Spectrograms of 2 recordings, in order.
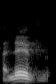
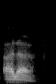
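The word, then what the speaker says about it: עליו: Et en disant qu'effectivement le texte, quand c'est écrit Yod Vav, c'est Alev, évidemment qu'il faudrait le vocaliser, mais que les massorettes, eux, ont une autre tradition de prononciation où c'est Alav, et dans laquelle il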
